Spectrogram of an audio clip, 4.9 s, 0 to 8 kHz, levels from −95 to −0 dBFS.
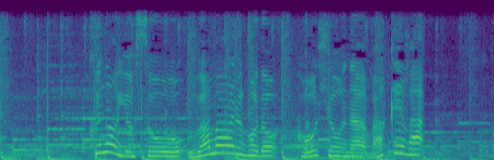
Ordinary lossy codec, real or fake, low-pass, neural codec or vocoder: none; real; 7.2 kHz; none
